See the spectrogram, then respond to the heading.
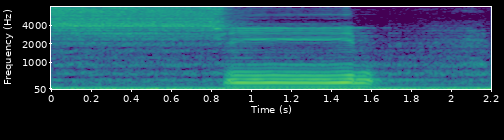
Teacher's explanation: জিব্বা আর তালুর মাঝখান থেকে বাতাসটা চলতে থাকবে, ঠিক আছে, এরকম জিব্বা তালু এর মধ্যে থেকে একটা হালকা চিকন করে বাতাস চলতে থাকবে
